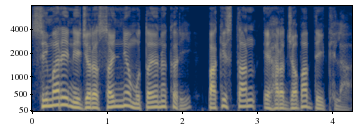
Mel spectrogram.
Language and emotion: Odia, neutral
